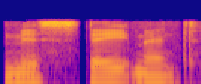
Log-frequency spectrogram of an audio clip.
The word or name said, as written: misstatement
